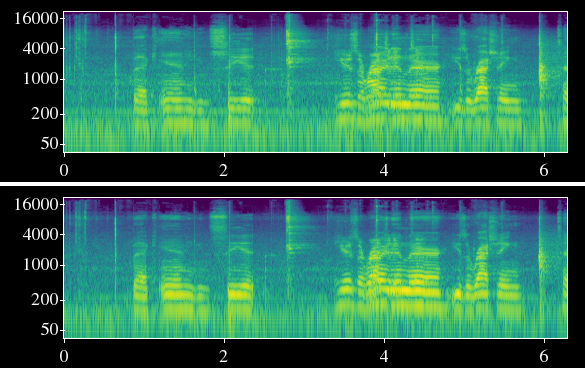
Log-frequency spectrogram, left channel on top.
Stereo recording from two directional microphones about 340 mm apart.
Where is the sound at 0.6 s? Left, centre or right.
Centre.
